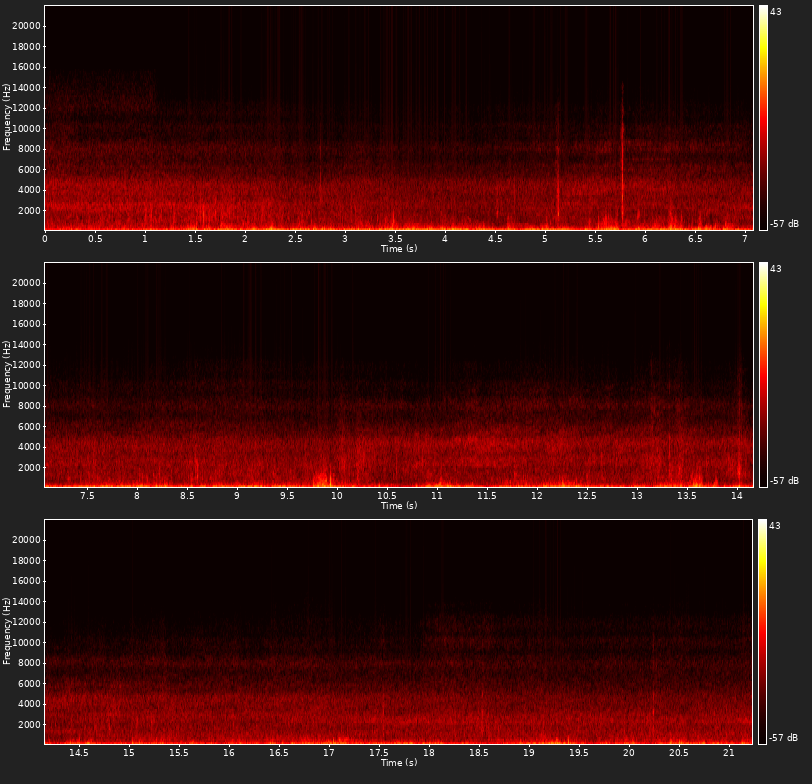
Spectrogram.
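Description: Wind rumbles past close by.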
